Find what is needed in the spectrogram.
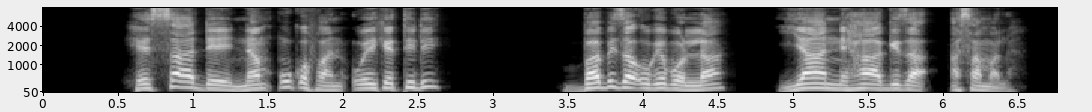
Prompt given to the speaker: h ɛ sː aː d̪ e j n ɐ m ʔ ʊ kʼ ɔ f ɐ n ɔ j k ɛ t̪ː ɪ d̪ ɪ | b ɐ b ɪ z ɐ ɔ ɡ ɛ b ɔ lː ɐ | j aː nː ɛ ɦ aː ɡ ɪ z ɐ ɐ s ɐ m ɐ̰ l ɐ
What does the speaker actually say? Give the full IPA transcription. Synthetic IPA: h ɛ sː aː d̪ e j n ɐ m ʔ ʊ kʼ ɔ f ɐ n ɔ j k ɛ t̪ː ɪ d̪ ɪ | b ɐ b ɪ z ɐ ɔ ɡ ɛ b ɔ lː ɐ | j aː nː ɛ ɦ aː ɡ ɪ z ɐ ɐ s ɐ m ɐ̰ l ɐ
